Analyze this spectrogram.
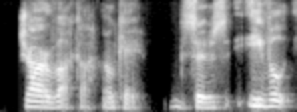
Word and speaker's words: Charvaka: should we say that there's a long a in the second a so is that more charvaka or charvaka paul I I think it's it's long but not but still evenly stressed.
